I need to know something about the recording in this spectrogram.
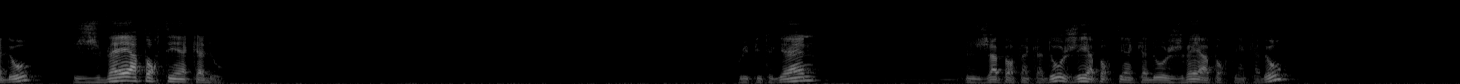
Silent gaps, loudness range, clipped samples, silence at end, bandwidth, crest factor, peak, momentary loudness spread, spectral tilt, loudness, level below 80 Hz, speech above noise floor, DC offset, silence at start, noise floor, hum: none; 9 LU; under 0.1%; 1.7 s; 15.5 kHz; 24 dB; -22 dBFS; 20 LU; -5 dB/octave; -43 LUFS; -74 dBFS; 34 dB; under 0.1%; 0 s; -77 dBFS; none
